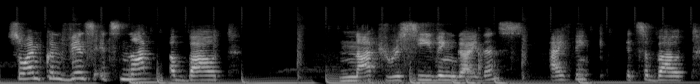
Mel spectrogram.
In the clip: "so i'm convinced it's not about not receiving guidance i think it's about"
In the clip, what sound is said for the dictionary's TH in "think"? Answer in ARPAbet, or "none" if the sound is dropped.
TH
